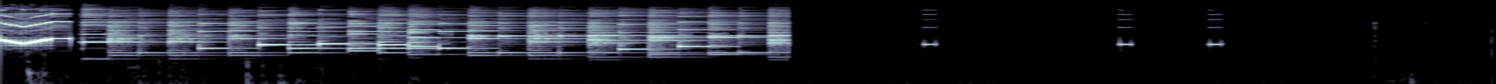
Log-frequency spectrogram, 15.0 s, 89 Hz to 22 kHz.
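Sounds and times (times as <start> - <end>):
chiming ringtone melody: 0.0 - 7.9.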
